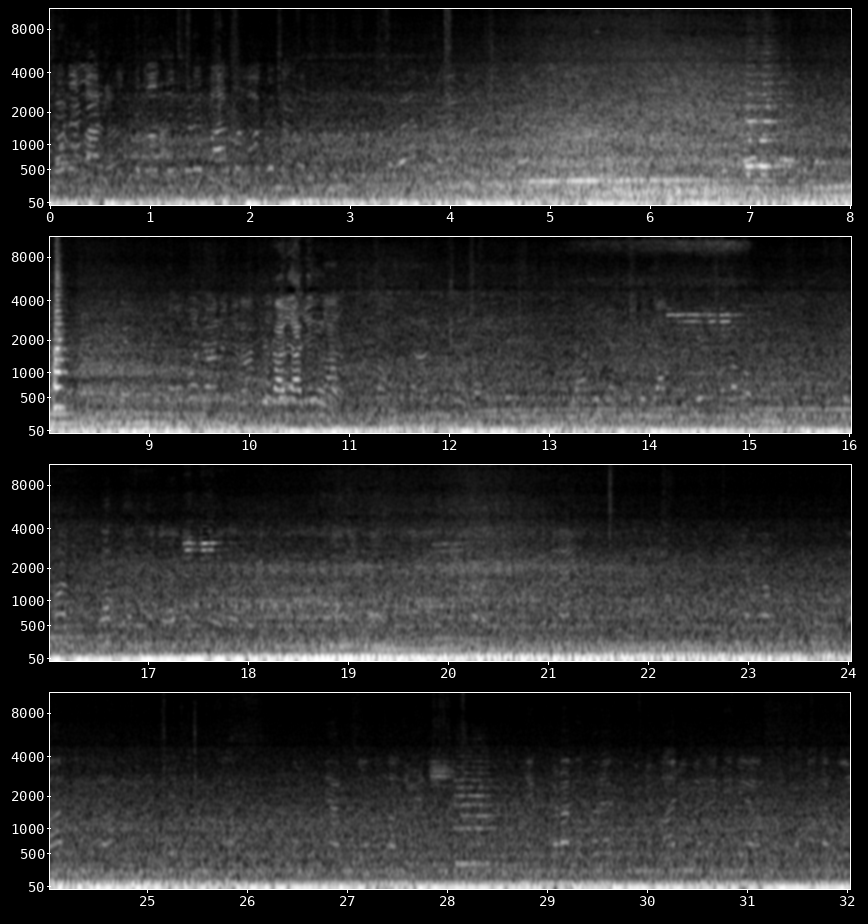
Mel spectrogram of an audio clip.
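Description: Outdoor roadside din: many people talking at once over a steady low rumble of traffic and bus engines, with short vehicle horn toots.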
